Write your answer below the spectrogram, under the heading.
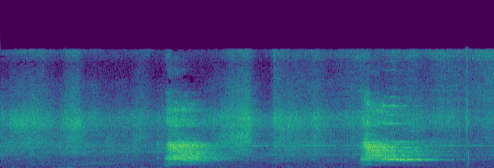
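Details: Male American Pit Bull Terrier puppy in Faridabad, India, giving two short, high, sharp barks about a second and a half apart, with quiet background between them.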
